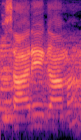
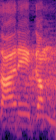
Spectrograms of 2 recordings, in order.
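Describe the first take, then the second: First: The syllables are said separately, like notes. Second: The syllables run together as two words. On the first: These are the musical notes. "ये देखो संगीत हो गया सा रे गा मा" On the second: It means all the sorrows. "अर्थ बदल देते हैं"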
